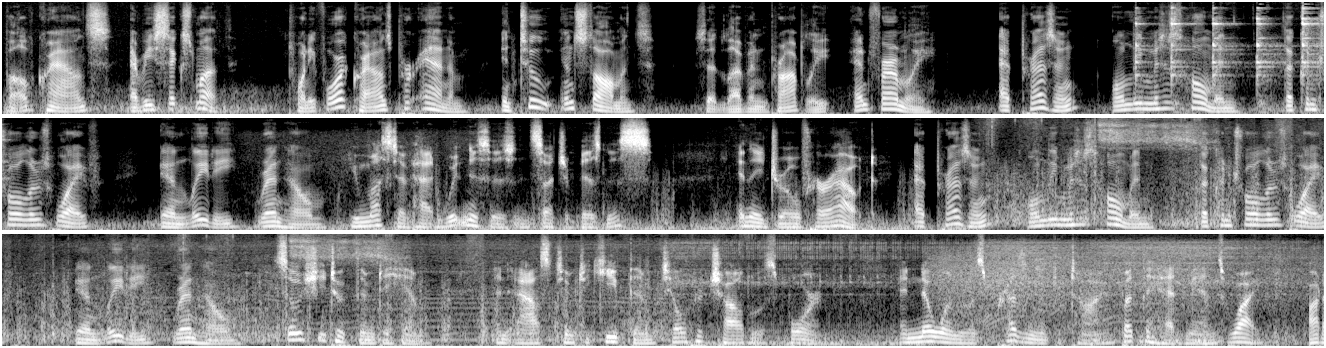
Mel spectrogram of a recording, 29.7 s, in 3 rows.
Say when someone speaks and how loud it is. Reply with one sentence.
The talking can be heard from 0.0 to 29.6 s, at a steady volume.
